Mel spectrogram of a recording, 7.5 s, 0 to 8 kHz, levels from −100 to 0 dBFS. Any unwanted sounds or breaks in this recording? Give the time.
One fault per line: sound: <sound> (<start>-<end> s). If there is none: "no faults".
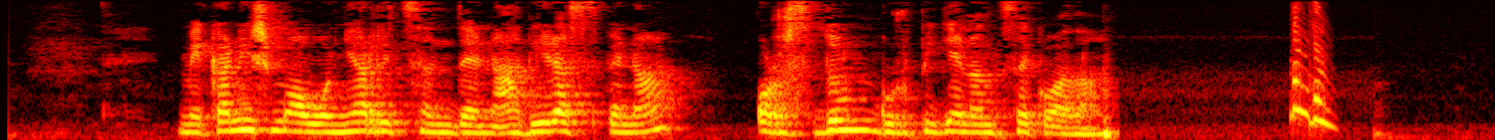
sound: chirp (6.4-6.7 s)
